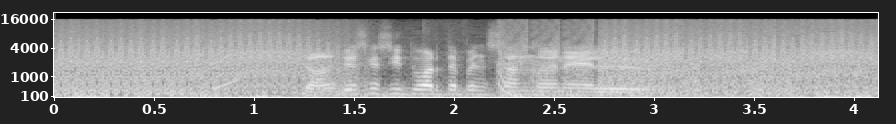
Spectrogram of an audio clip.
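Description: A chainsaw buzzes in a retro game.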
